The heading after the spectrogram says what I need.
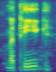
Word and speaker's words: McTeague: McTeague.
